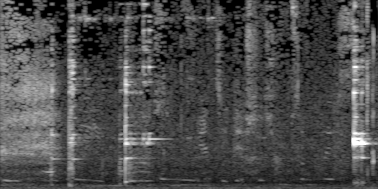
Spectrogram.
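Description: Delicate fancy dishes, among the fanciest in the house, clink against each other a few times as they are handled, with sharp ringing taps around a quiet stretch and a brighter cluster of clinks at the end.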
